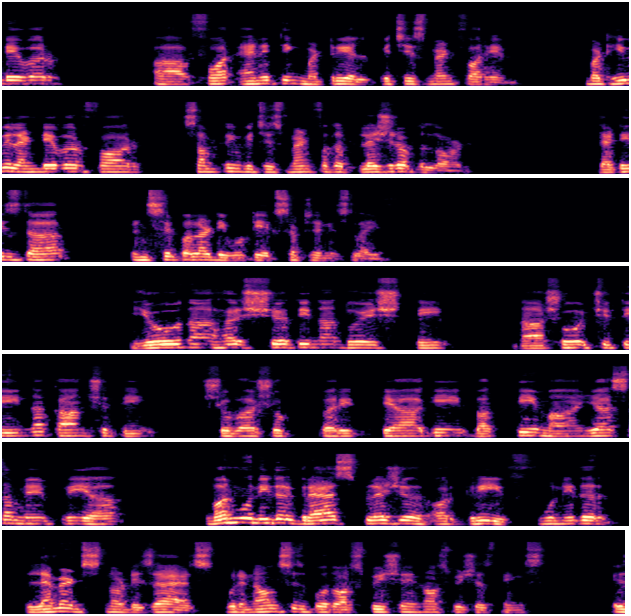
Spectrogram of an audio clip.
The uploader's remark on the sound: Zoom recorded session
